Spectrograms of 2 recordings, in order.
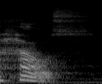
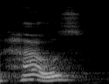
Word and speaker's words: house: A house with an S sound in the end is a noun. To house with Z in the end is a verb, and it means to provide space for something or give a person or animal a place to live.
